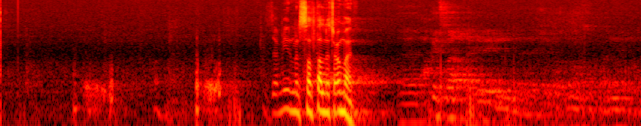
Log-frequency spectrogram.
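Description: A man speaks into a microphone in a large hall.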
